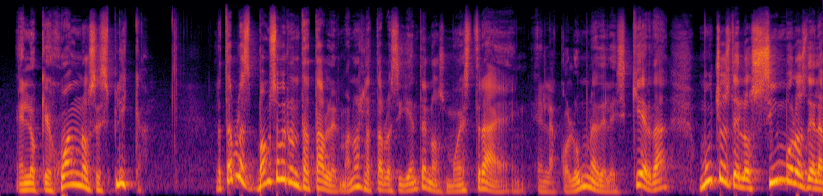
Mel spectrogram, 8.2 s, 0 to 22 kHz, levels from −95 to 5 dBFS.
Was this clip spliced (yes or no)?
no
